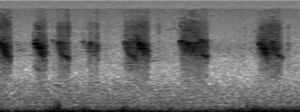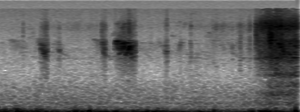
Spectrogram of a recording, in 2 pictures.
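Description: Small birds chirping, with short high notes about twice a second, over a low rumble. A brief louder rustle comes near the end.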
